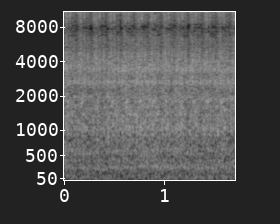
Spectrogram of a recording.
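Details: Peugeot 206 1.6 16V (TU5JP4) shaking abnormally at idle: uneven, lumpy beat under a steady hum; lambda sensor supply being checked before the old sensor is replaced.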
